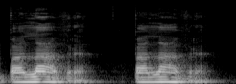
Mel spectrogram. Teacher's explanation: É na sílaba lá. Então, a sílaba lá é uma sílaba tônica, porque é aí onde tu gastas mais energia.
